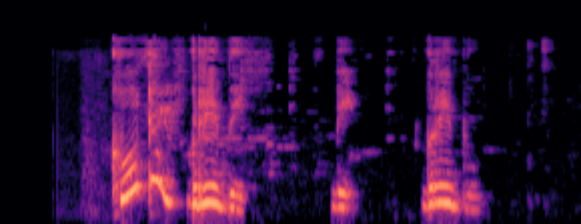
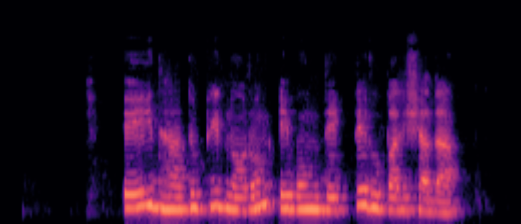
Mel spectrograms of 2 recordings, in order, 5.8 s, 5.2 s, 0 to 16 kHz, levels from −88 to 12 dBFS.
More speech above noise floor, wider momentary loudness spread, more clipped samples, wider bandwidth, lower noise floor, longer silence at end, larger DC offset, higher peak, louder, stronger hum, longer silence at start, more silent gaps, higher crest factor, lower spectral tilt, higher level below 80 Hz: second, 47 dB vs 67 dB; first, 14 LU vs 7 LU; neither; first, 9.4 kHz vs 6.8 kHz; second, -61 dBFS vs -86 dBFS; first, 1.05 s vs 0.65 s; neither; first, 0 dBFS vs -8 dBFS; first, -14 LUFS vs -21 LUFS; neither; second, 1.1 s vs 1.25 s; neither; about the same, 16 dB vs 12 dB; second, -4.5 dB/octave vs -9 dB/octave; first, -60 dBFS vs -70 dBFS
